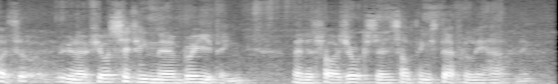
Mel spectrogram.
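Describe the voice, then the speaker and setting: Speaking at a fairly quick pace, a man uses a medium pitch and ordinary pitch variation, with audible room echo around him. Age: 80s+. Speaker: spiritual teacher. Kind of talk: question and answer session. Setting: hotel meeting room with audience. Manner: calm.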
